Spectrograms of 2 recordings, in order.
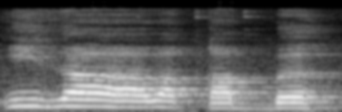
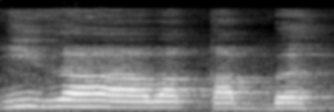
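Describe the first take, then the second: Both takes have the same delivery.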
